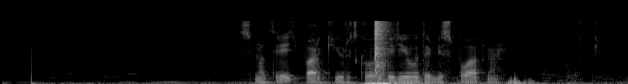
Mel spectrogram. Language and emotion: Russian, neutral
